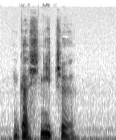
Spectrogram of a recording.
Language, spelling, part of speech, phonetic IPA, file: Polish, gaśniczy, adjective, [ɡaɕˈɲit͡ʃɨ], Pl-gaśniczy.ogg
